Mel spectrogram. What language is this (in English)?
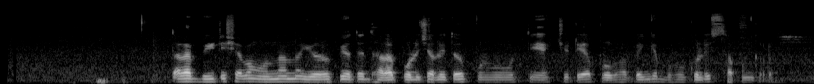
Bangla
